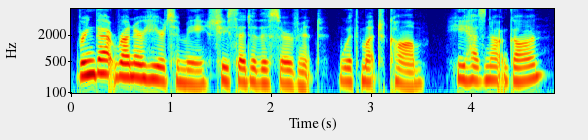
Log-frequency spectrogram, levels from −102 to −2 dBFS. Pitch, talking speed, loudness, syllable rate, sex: 190 Hz, 225 wpm, -19 LUFS, 4.8 syllables/s, female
